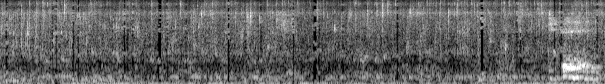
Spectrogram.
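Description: Rice-flour chicken balls deep-frying in hot oil in a kadai: a steady sizzle with fine crackling.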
